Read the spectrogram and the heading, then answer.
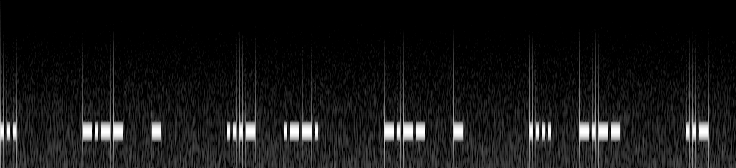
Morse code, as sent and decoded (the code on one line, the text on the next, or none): … / -.-- - / ...- .--. / -.-- - / .... -.-- / …
… YT VP YT HY …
